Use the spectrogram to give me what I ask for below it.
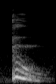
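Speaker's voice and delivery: loud spoken explosion sound; loud mock boom. Spider-Woman hitting the bots, loud boom. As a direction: punch out the boom. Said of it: "Spider-Woman goes".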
